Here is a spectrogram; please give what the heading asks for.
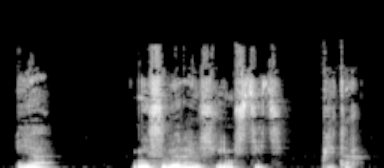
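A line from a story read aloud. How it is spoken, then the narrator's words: Quiet. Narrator (Russian): Лоон тихо произнесла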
